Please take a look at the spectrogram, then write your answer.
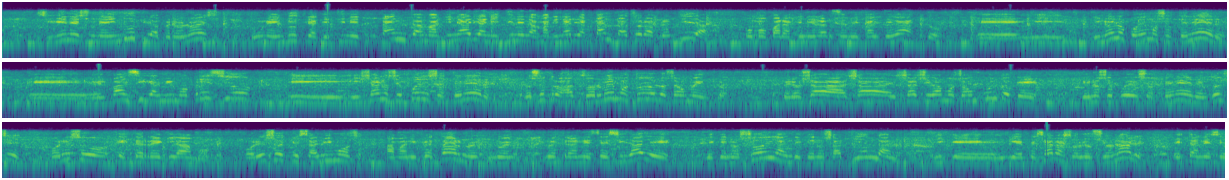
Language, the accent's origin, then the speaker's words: Spanish; Almirante Brown, Buenos Aires Province, Argentina; soy panadero de Almirante Brown.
